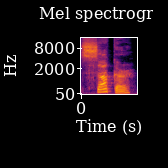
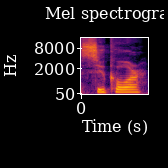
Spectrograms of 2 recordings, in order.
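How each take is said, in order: First: It is said exactly like the word 'sucker'. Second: It is said so it differs from 'sucker'. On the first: The speaker calls it wrong. "That's how Google pronounces it" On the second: The speaker calls it right. "That's how I've always pronounced it"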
